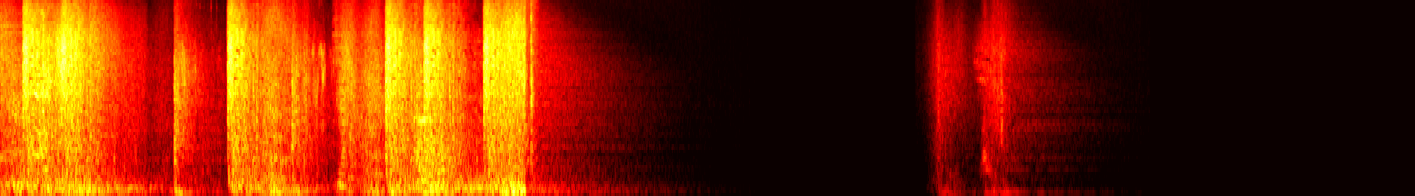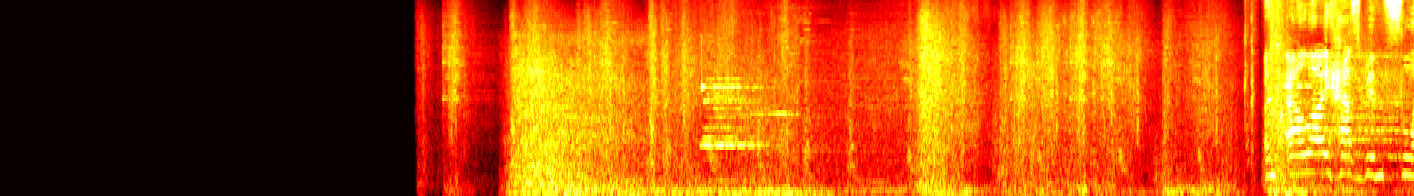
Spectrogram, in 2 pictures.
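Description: Game spell effects and weapon blows clash loudly in bursts.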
